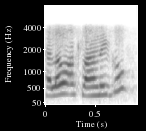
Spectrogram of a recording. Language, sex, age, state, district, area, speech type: Kashmiri, female, 45-60, Jammu and Kashmir, Bandipora, urban, conversation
